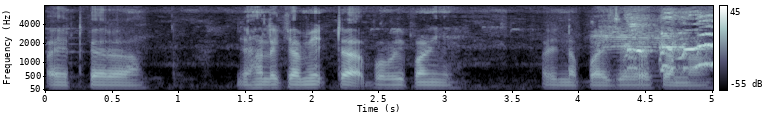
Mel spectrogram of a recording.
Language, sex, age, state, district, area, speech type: Santali, male, 45-60, Odisha, Mayurbhanj, rural, spontaneous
